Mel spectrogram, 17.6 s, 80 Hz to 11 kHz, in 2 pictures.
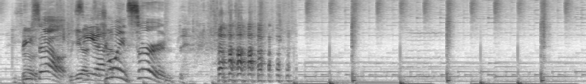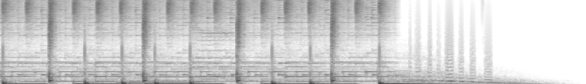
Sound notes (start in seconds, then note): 3.2 laughs; 5.2 upbeat music; 14.4 upbeat music fades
